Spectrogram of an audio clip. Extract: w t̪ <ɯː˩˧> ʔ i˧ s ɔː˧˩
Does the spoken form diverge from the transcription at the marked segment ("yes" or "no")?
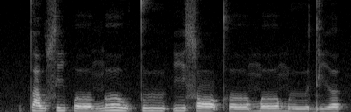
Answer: yes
